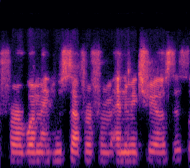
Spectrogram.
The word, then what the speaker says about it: endometriosis: So tell us more about what endometriosis is.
